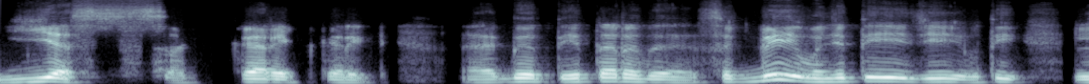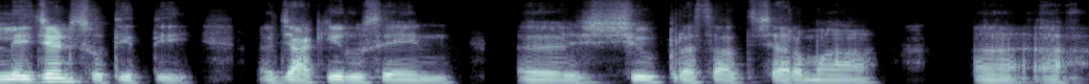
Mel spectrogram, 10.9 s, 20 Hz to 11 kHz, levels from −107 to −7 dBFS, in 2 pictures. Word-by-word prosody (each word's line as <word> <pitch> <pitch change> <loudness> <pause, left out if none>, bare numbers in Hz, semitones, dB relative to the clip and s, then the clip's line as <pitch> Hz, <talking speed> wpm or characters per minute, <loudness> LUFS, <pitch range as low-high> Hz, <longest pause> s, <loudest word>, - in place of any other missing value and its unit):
Yes. 150 +2 +6 0.8
Correct, 120 -2 +3
correct. 105 -3 -5 0.4
अ, 110 0 -6 0.3
ते 130 +1 +3
तर 145 -2 +4 0.4
सगळी 165 +10 +4
म्हणजे 135 -2 +2
ती 150 -2 +7
जी 130 -1 +1 0.2
ती 125 - 0 0.3
लिजेंड्स 120 +3 +3
होती 100 0 -5
ती 100 -1 -12 0.5
जाकीर 105 +1 0
हुसेन, 100 -1 -4 0.4
अ, 100 - -12 0.3
शिवप्रसाद 100 0 -5
शर्मा. 100 0 -5 0.7
अ, 105 - -11
अ, 100 +1 -10
110 Hz, 115 wpm, -24 LUFS, 100-130 Hz, 0.8 s, ती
